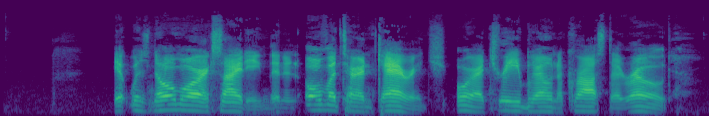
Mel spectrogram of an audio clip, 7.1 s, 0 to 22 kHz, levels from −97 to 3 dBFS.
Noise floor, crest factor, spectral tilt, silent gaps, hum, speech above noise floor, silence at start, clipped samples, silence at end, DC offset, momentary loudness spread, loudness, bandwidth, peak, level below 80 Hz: -79 dBFS; 26 dB; -0.5 dB/octave; none; none; 50 dB; 1.15 s; under 0.1%; 0.45 s; under 0.1%; 12 LU; -28 LUFS; 14 kHz; -4 dBFS; -82 dBFS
